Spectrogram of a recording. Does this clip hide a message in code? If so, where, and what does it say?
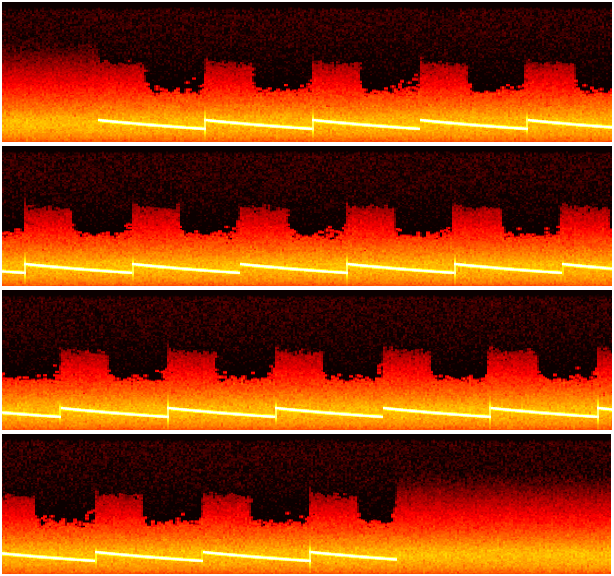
No, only a tone that sweeps in pitch again and again.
